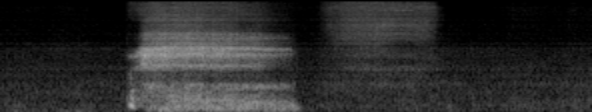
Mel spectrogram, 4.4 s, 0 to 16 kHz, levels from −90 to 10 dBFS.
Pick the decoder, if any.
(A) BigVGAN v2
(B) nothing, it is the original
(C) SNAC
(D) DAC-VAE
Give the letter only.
C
